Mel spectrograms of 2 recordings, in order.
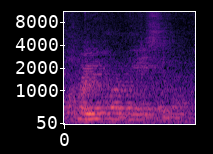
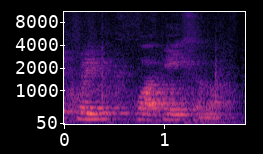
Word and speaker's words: Quinquagesima: Quinquagesima. – Say it again? – Quinquagesima.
